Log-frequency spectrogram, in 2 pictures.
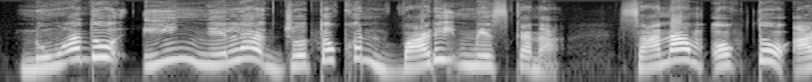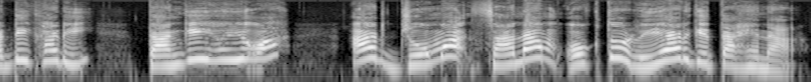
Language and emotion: Santali, angry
